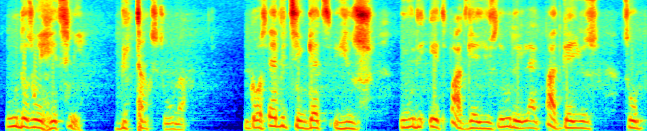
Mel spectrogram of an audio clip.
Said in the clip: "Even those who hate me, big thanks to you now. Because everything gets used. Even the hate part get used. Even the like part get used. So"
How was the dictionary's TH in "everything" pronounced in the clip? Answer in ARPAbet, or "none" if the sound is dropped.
T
